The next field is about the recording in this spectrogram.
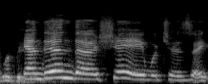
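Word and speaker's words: Xi: be and then the shea which is a if you pronounce it as you would in in chinese uh is the prime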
